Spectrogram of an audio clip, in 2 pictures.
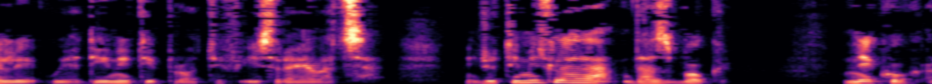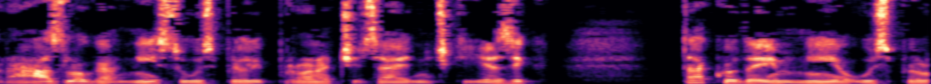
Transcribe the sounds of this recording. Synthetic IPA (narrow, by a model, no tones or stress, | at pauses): eliʔuje̞d̪iːnit̪ipɾo̞t̪ifḭzɾaelat̪sḁ | me̞d͡ʑut̪imizɡled̪ad̪azbo̞ɡ | ne̞koɡɾaːzlo̞ɡaniːsuuspjelipɾʔo̞naːt͡ɕizaje̞d̪nit͡ʃkije̞zik | t̪ako̞d̪ajimniːje̞uspʲjel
